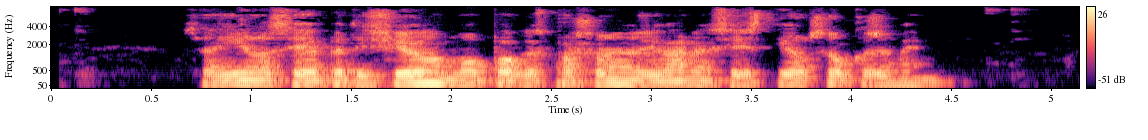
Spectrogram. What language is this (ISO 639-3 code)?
cat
